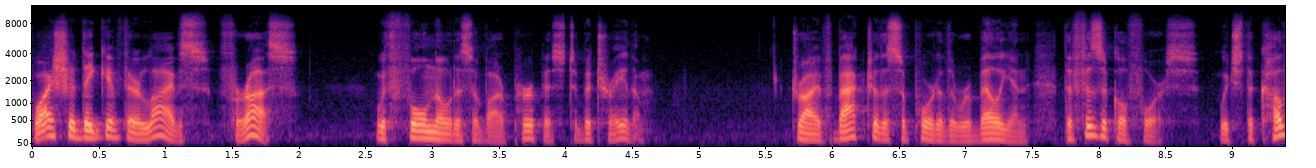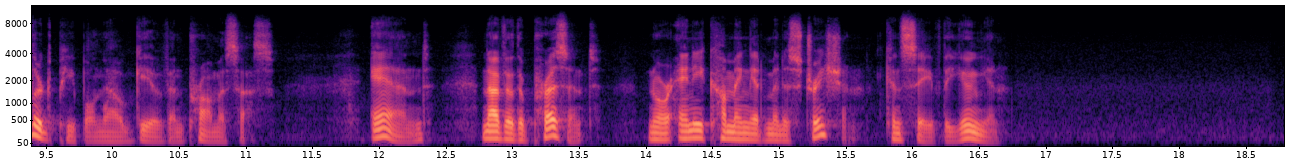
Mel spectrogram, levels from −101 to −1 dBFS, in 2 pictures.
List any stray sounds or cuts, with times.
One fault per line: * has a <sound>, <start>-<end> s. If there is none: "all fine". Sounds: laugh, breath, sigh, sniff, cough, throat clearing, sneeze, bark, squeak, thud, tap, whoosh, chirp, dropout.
all fine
